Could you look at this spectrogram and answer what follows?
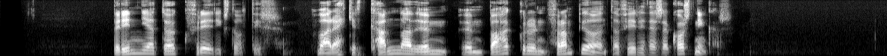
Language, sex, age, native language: Icelandic, male, 50-59, Icelandic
